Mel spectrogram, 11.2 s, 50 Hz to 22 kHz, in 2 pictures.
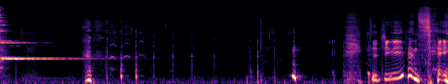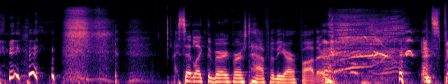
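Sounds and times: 
glasses clinking in a toast: 0.0 - 1.9
glass ringing with a clear sustained tone: 0.0 - 2.0
speech: 1.0 - 1.5, 4.6 - 6.7, 7.9 - 11.2
laughter: 1.0 - 3.8, 9.6 - 11.2.

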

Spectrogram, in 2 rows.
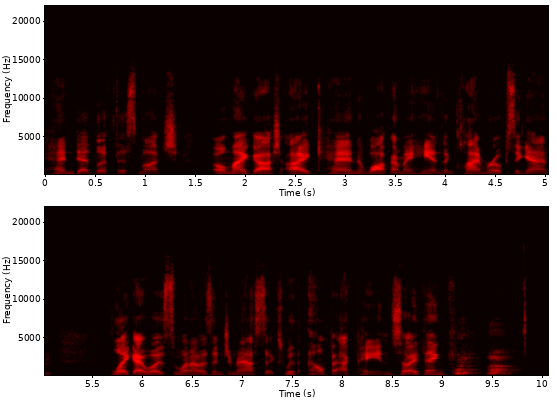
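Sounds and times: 
speech: 0.1 - 9.4
dog barking: 9.1 - 9.9.

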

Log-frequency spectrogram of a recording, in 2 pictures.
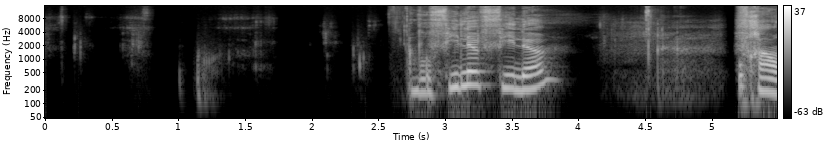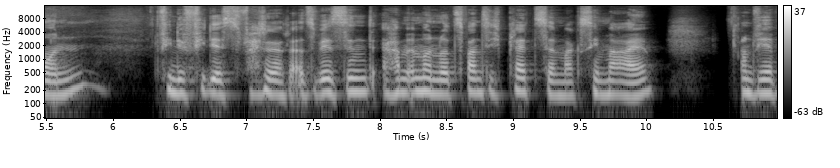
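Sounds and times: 
slurping mouth sounds from sipping a smoothie: 0.0 - 2.9
speech: 2.7 - 3.9, 5.3 - 10.9.

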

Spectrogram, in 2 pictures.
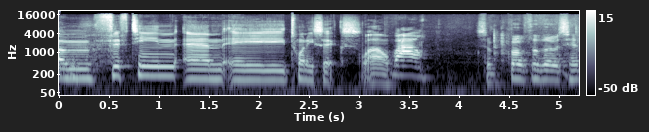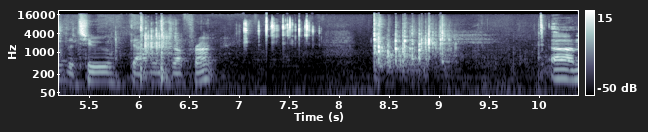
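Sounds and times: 
speech: 0.0 - 7.2, 10.1 - 10.3
dice rolling on a hard table: 6.0 - 6.4, 7.0 - 9.3.

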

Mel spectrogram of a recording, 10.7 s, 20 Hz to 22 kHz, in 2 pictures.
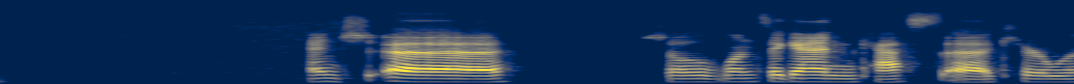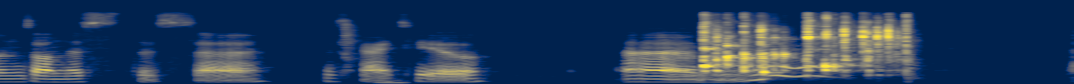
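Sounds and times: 
speech: 1.6 - 2.6, 3.3 - 7.9, 8.5 - 9.3
plastic dice rattling down a dice tower: 8.9 - 10.0.

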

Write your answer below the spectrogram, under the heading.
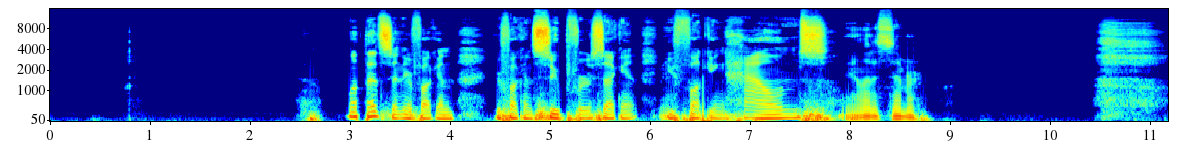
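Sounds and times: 
speech: 3.0 - 8.9, 10.5 - 10.7
sharp breathy gasp: 10.5 - 11.1.

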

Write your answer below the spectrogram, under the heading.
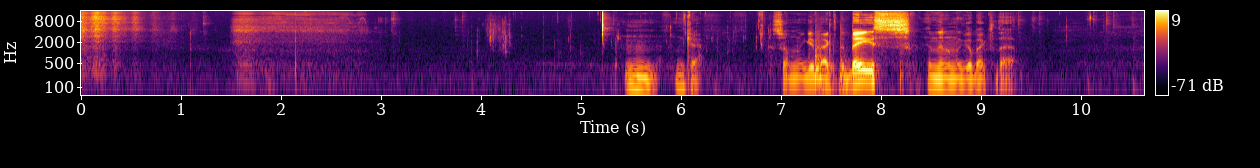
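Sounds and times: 
wet mouth clicks: 3.8 - 5.5
person chewing chocolate: 3.8 - 6.9
speech: 5.4 - 6.3, 7.0 - 9.4.

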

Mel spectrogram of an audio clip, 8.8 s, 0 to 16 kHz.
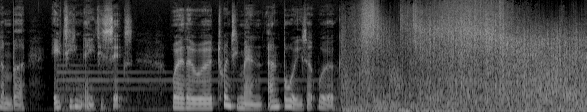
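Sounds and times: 
speech: 0.0 - 6.2
crackling debris: 5.1 - 8.7
deep rumbling roar of underground explosion in a coal mine pit: 5.1 - 8.7.

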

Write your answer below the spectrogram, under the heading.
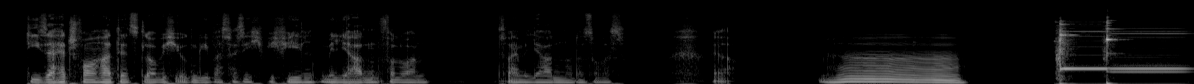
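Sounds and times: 
speech: 0.3 - 4.4, 5.0 - 7.4, 8.2 - 9.7
doorbell chiming: 10.6 - 11.9.

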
